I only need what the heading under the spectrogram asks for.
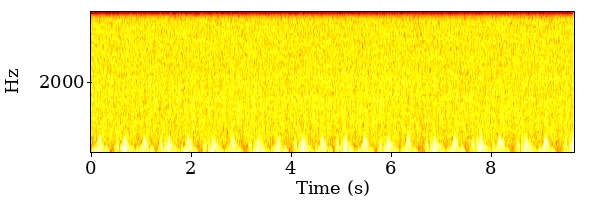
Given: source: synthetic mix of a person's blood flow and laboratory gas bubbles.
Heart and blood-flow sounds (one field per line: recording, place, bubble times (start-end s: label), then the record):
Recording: Doppler ultrasound of blood flow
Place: precordium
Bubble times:
no bubbles
From the record:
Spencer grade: 0 (complete lack of bubble signals)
